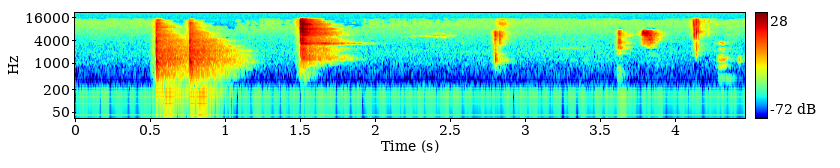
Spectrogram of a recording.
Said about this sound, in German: für die, die sich über dieses Klopfen wundern, ich habe ein kleines bisschen Anstoß-Tourette. Ich muss immer zweimal auf den Tisch klopfen, bevor ich anstoße.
